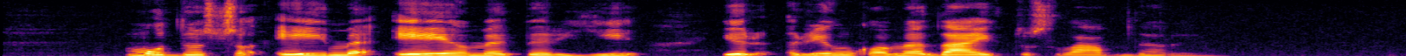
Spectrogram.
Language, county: Lithuanian, Kaunas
